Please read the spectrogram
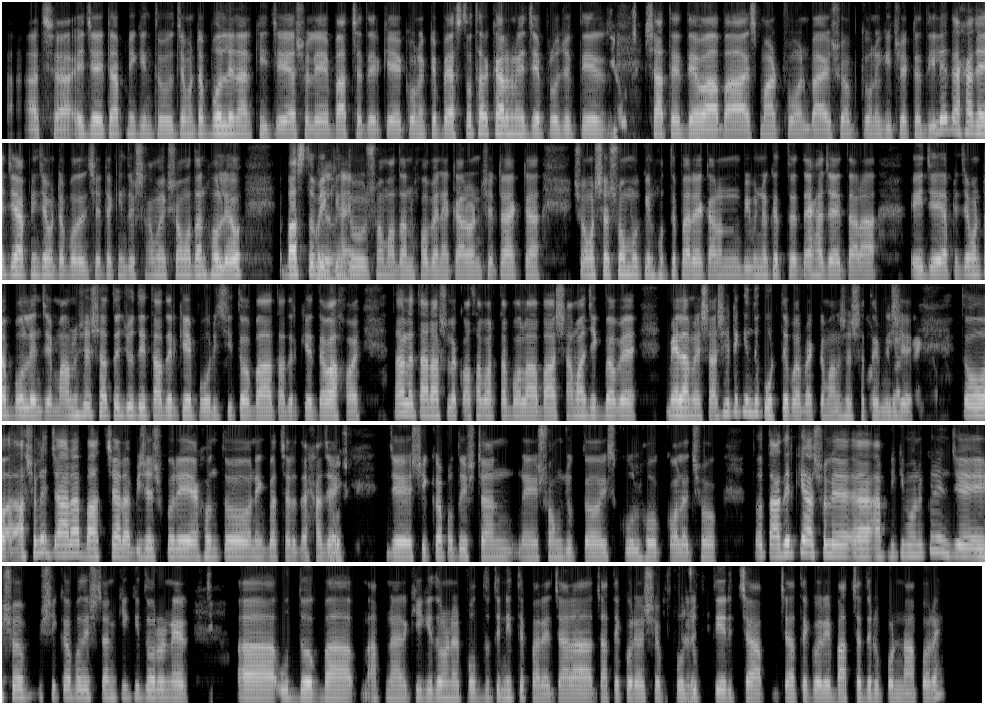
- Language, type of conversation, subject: Bengali, podcast, বাচ্চাদের প্রযুক্তি-অতিভার কমাতে আপনি কী পরামর্শ দেবেন?
- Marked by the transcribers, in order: laughing while speaking: "ব্যস্ততার"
